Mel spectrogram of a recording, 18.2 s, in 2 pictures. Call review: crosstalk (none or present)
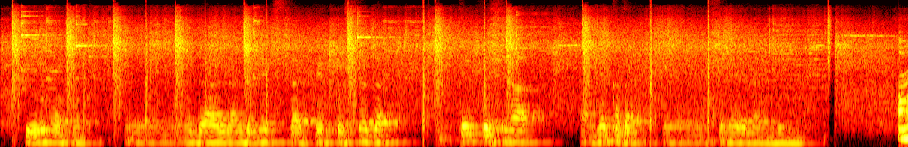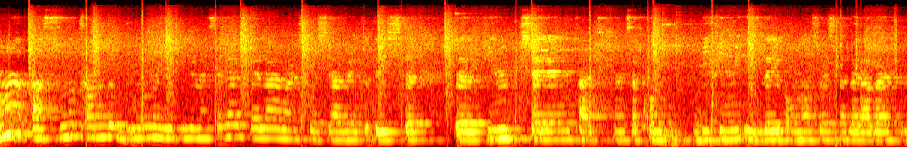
none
